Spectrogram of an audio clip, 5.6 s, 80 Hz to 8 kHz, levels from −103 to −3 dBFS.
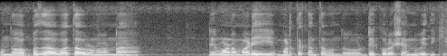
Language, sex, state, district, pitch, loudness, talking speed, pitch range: Kannada, male, Karnataka, Shimoga, 125 Hz, -16 LUFS, 85 wpm, 115-135 Hz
